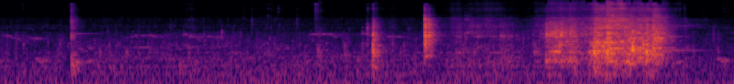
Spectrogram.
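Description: Boiled sweet potatoes lifted out of a pot of water with a metal strainer: a few scattered clinks and taps, then a brief loud rush of dripping, splashing water near the end.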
